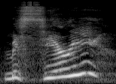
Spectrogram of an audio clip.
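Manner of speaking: high, slow, loud incredulous echo of her name; stunned disbelief. Retold or imitated. Caller hears her old name echoed back in shock, incredulous. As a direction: say her name like you can't believe it's her.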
